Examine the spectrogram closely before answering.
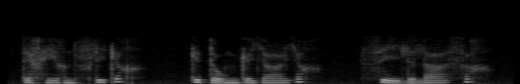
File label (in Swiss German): hirnflicker, Bas Rhin; medecine; psychiatre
